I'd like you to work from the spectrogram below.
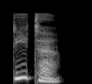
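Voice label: "Dieter", German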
